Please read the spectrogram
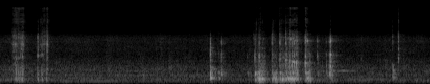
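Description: Gloved hands handling small plastic parts on a tabletop: a few short clicks and knocks, in a small cluster at the start and a louder cluster around four seconds in.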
